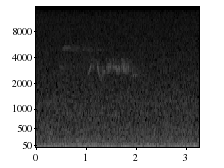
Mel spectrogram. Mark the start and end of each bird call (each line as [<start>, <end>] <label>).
[0.00, 1.70] Spotted Towhee (Pipilo maculatus)
[0.40, 2.60] Purple Finch (Haemorhous purpureus)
